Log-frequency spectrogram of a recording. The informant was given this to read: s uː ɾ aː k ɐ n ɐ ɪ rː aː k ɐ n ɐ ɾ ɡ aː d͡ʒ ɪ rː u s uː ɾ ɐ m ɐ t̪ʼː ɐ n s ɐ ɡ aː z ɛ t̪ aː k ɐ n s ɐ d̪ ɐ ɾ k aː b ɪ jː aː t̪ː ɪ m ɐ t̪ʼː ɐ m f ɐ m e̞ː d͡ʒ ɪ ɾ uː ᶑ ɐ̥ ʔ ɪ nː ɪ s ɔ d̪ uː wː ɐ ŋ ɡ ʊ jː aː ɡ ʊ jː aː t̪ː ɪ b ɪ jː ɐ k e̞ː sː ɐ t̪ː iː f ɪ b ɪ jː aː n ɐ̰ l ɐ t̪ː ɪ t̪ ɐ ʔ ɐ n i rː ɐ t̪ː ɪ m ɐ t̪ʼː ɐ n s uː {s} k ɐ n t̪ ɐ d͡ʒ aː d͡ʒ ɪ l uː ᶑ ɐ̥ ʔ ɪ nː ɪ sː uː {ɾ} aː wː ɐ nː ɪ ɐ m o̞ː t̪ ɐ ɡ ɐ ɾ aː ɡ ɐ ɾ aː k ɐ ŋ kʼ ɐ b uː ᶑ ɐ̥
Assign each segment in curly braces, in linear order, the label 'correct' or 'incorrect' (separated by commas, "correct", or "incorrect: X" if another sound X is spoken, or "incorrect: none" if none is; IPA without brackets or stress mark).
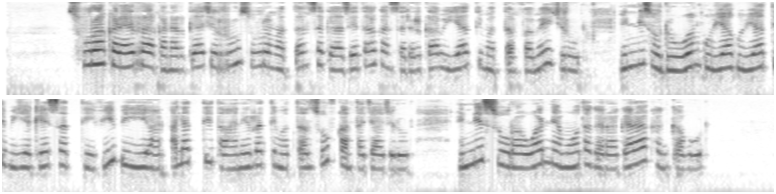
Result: incorrect: f, correct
